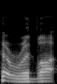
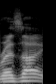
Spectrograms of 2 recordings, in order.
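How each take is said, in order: First: The middle consonant is a d sound. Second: The middle consonant is a z sound. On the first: This is the Arabic form of the name. "as you guys would say" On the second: This is the Persian form of the name. "You said Imam Reza"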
